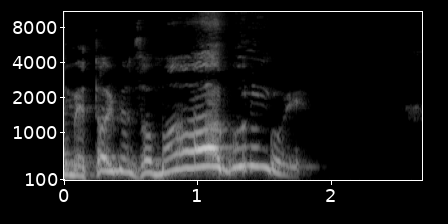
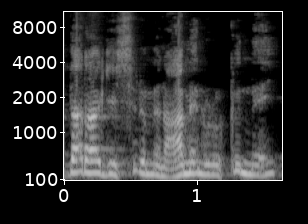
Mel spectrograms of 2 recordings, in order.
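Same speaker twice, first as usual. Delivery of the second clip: ordinary delivery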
